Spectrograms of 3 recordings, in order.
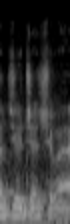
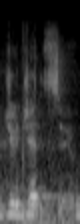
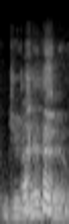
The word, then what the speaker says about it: jujitsu: I like that I'm sitting here with you and we're having this conversation all as a result of a jujitsu accident. – Yep. – And I said that wrong. Jujitsu. – Jujitsu.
